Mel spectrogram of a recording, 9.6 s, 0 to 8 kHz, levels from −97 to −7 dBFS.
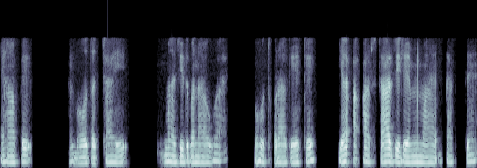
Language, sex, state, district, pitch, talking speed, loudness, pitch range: Hindi, male, Bihar, Jamui, 110 Hz, 125 wpm, -22 LUFS, 105-120 Hz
